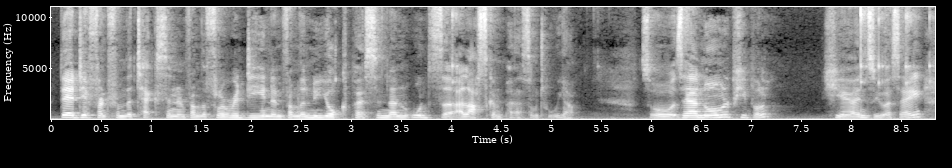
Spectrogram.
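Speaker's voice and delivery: put-on playful German-accented explanation. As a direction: slip into a mock German accent. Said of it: "I'll back to normal".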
